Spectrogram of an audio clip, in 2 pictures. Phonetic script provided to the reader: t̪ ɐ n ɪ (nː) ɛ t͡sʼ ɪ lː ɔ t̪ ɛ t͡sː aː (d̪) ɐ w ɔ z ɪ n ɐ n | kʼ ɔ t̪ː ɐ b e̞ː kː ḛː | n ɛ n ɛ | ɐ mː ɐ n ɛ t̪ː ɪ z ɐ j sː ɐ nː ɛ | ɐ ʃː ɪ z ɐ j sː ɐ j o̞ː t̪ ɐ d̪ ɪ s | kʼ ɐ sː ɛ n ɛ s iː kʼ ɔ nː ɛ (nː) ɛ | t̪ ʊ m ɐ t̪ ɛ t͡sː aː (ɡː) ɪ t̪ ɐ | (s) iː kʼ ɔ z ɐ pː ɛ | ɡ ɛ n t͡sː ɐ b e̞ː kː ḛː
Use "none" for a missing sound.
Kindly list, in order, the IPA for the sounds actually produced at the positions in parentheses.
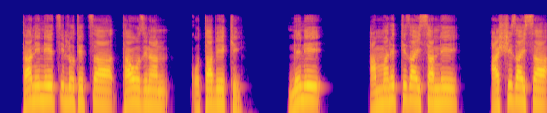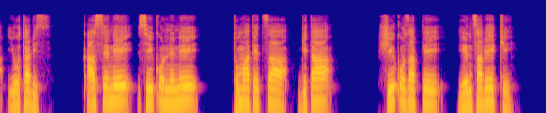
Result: n, t̪, n, ɡ, ʃ

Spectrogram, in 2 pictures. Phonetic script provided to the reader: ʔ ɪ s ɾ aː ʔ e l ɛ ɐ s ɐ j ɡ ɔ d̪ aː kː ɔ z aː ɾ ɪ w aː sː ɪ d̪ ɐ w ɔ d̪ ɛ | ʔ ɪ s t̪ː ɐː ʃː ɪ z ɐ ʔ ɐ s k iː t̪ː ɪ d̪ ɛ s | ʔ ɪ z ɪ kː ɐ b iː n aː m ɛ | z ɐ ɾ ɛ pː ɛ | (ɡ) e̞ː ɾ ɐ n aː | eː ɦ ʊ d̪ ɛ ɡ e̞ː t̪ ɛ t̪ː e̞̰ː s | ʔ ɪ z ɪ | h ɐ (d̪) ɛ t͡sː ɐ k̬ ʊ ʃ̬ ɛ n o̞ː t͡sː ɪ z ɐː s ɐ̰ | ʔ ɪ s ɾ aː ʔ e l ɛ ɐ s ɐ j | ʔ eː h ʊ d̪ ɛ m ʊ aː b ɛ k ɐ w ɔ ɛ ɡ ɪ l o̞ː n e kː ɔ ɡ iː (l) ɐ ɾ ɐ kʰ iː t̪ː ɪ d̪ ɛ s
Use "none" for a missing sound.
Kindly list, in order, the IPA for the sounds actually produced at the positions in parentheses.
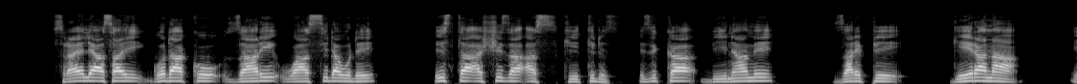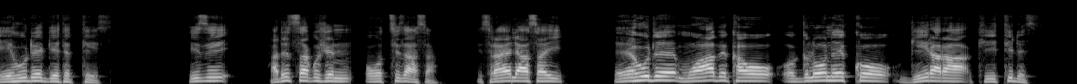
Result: ɡ, d̪, ɾ

